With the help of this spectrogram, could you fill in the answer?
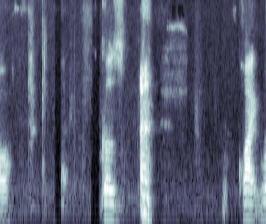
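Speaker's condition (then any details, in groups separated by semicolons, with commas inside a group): Motor neurone disease; terminal, no cure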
